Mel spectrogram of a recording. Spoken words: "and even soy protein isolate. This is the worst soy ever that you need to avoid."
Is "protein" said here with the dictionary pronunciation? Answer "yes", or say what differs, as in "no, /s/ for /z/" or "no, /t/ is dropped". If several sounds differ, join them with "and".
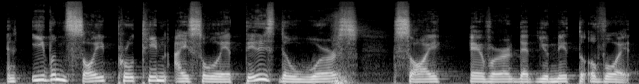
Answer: yes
